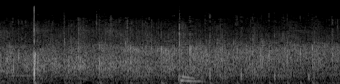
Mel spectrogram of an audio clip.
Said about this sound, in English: So, a big amen and a big round of applause.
